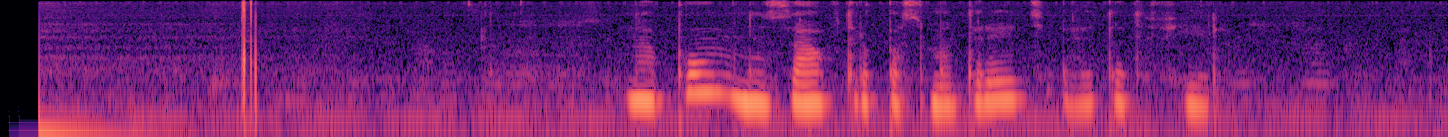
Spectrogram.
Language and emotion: Russian, sad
